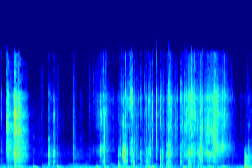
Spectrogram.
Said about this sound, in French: Allez, on déballe, c'est parti.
